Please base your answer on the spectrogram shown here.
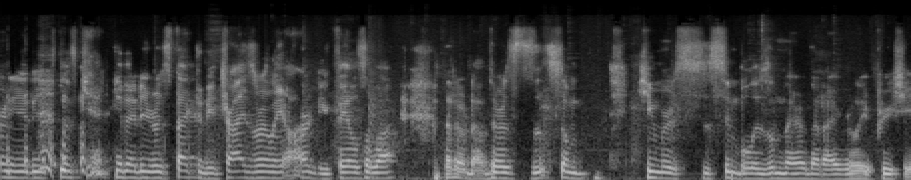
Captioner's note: laughter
